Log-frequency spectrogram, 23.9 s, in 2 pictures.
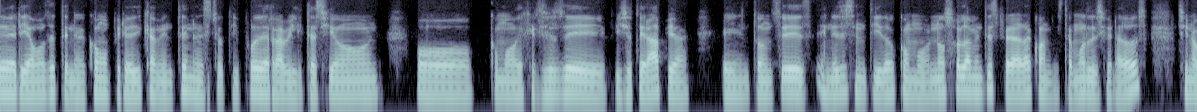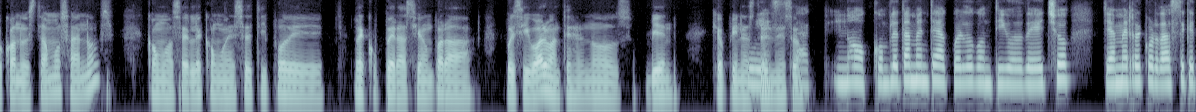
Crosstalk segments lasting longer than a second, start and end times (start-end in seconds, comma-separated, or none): none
